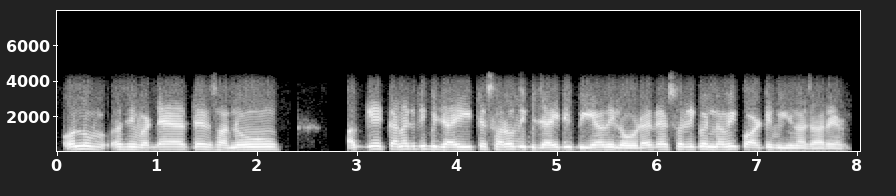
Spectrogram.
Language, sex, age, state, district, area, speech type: Punjabi, male, 30-45, Punjab, Fazilka, rural, conversation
